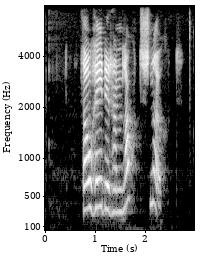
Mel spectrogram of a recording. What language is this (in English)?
Icelandic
